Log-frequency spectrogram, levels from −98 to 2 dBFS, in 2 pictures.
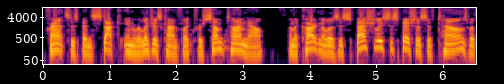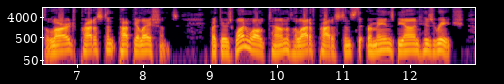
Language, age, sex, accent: English, 40-59, male, American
